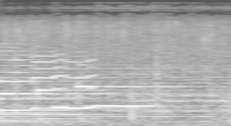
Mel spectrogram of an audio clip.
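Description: Heavy rain falls outside in a steady, dense hiss with pattering drops, continuous and fairly loud throughout with no voices.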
